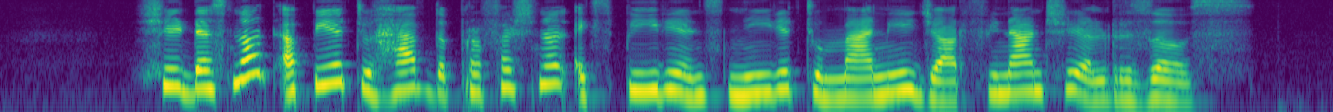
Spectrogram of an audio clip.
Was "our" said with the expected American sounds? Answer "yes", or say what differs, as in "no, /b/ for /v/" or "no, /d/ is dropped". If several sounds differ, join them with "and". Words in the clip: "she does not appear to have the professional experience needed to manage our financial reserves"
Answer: yes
